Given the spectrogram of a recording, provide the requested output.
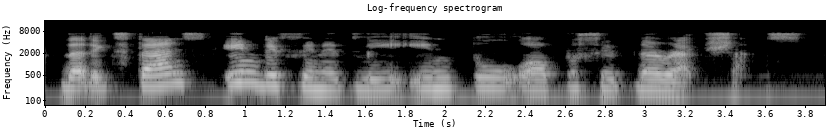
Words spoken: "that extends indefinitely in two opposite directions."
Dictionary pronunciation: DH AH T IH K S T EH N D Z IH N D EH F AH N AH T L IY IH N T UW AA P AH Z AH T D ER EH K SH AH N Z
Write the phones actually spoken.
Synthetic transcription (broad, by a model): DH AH T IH K S T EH N D S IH N D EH F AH N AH T L IY IH N T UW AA P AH S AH T D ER EH K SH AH N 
